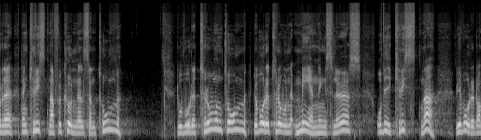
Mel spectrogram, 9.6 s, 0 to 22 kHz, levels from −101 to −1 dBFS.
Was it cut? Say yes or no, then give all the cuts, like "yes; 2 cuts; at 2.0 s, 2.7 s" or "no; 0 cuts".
yes; 1 cut; at 5.0 s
